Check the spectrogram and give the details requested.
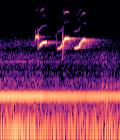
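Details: Capped seedeater singing a tui-tui song: three short whistled notes, each slurring down and sweeping across, over a steady low electrical hum.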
